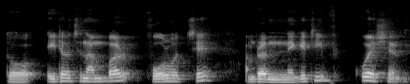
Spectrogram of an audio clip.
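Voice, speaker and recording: Guy teaching english online, slow example sentences, roomy echo. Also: medium pitch, lively intonation, gravelly, darkish tone. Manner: explains step by step, models English sentences slowly with rising questions. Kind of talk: online lesson.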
